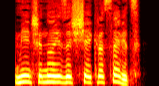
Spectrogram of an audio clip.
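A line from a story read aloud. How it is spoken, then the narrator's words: Girl giggling. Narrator (Russian): хихикала единственная девушка в отряде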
